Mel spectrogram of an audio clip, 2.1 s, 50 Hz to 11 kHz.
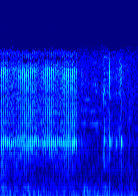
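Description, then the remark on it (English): A telephone rings with a rapid, buzzing trill for about a second during a call to police headquarters, then stops and gives way to a few faint clicks and clunks, as if the receiver is being handled. “Expense account, item 4, 5 cents, phone call.”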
